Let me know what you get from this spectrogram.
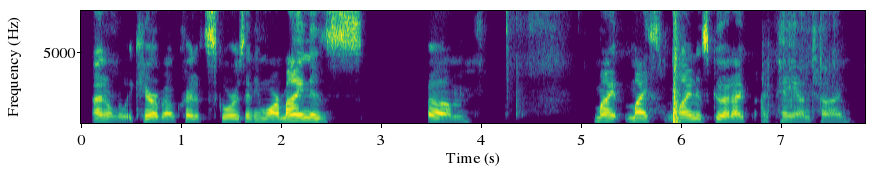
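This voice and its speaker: A woman's voice: fairly low pitch, a little mellow, no echo. A middle-aged woman talking casually to camera in a vlog, rambling and correcting herself, with frequent small laughs. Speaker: vlogger. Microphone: mic on the desk, bumped at times.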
